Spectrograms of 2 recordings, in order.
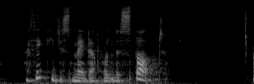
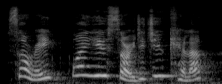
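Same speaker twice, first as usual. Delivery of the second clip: high, louder, incredulous outburst; shocked disbelief; 10 semitones higher, 6 dB louder than usual. Acted. Fred accusing his grieving dad, high shocked outburst. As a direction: fling the question back in disbelief.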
